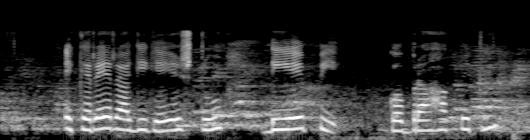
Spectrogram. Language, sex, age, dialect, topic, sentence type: Kannada, female, 18-24, Dharwad Kannada, agriculture, question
